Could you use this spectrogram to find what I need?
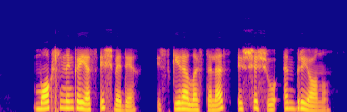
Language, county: Lithuanian, Marijampolė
